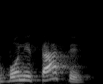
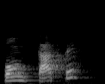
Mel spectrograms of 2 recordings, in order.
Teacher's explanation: essa vogal anterior pré tônica ela costuma cair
